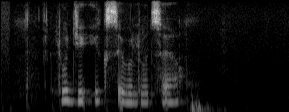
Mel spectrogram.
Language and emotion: Russian, neutral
